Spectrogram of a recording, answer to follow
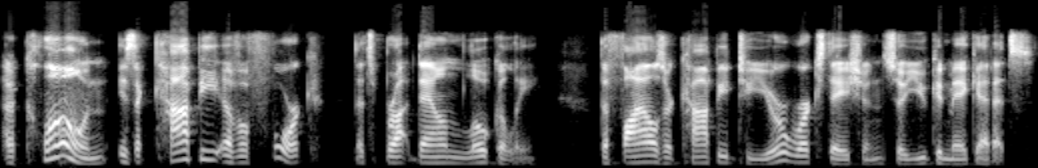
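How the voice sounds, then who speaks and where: Gravelly man giving a tech presentation. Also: medium pitch, lively intonation, normal speed, a bit bright, no room sound, lo-fi sound. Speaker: technical content developer presenting. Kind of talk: online conference presentation, explanatory.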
